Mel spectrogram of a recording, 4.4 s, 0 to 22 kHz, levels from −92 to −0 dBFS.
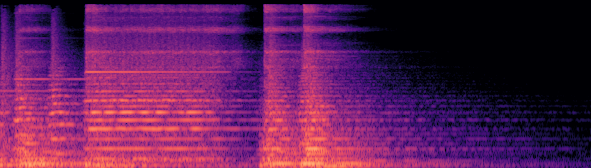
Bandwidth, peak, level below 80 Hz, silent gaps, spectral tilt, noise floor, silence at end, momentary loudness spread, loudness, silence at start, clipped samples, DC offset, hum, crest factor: over 20 kHz; -8 dBFS; -36 dBFS; none; -4.5 dB/octave; -65 dBFS; 1.15 s; 12 LU; -23 LUFS; 0 s; under 0.1%; under 0.1%; none; 18 dB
